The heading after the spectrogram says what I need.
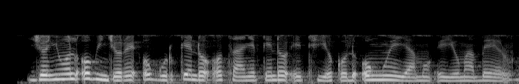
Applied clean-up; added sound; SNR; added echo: none; none; none; none.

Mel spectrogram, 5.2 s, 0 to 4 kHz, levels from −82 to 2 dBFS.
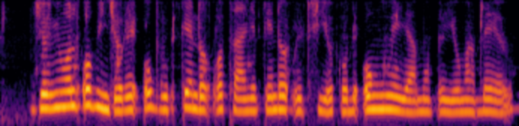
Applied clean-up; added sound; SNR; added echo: neural mask model DeepFilterNet 3.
